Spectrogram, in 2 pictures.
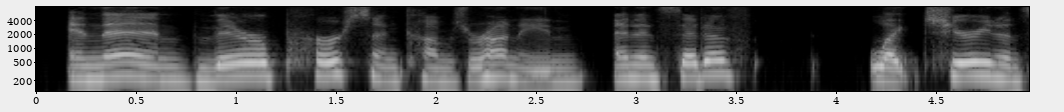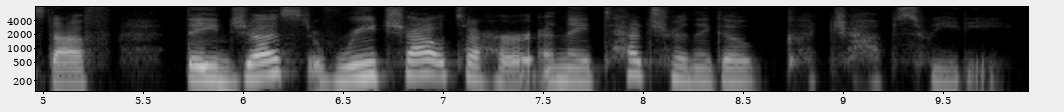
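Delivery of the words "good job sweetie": quiet mutter under breath, quieter. Retelling what a quiet family said to their runner: imitating someone muttering under their breath. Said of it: "Under their breath".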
